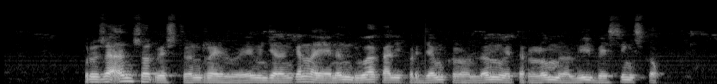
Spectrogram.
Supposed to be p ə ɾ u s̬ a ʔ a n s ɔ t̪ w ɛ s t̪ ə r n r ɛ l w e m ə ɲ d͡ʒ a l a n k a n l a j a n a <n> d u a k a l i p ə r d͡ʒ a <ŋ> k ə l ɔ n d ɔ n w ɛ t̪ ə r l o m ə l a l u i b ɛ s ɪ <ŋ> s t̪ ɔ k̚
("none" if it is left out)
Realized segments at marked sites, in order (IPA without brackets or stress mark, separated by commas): n, m, ŋ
